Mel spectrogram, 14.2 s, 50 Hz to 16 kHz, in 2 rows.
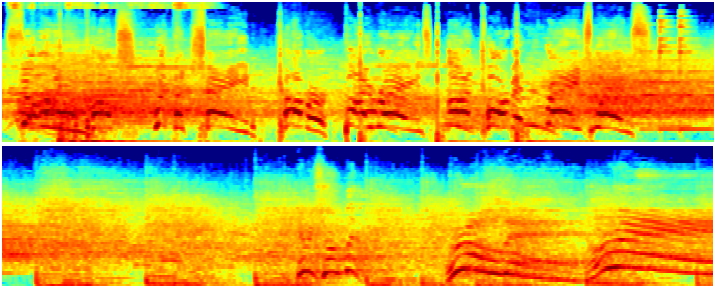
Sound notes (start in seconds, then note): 6.4 crowd cheering; 7.6 upbeat rock music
